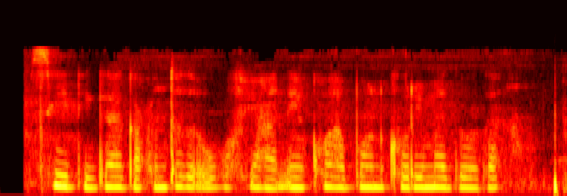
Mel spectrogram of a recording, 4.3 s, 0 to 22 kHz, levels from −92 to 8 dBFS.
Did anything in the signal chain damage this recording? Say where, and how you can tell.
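No, the speech arrives intact through the Bluetooth mSBC headset link, and its wideband ceiling and the light graininess on louder passages are the normal signature of that codec, not damage from any stage of the chain.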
